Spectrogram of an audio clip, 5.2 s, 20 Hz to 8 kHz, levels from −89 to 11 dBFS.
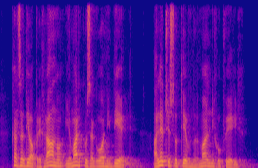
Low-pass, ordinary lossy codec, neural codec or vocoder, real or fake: none; none; codec, 16 kHz, 2 kbps, FunCodec, trained on Chinese and English, 25 frames a second; fake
